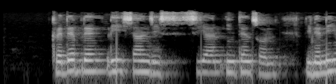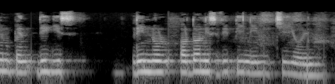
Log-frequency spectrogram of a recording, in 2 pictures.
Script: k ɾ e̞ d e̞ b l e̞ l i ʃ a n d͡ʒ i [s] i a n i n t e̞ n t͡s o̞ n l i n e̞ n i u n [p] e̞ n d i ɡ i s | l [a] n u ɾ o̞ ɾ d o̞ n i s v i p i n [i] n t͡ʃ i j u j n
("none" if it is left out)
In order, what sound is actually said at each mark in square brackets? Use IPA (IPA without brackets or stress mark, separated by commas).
sː, p, i, i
